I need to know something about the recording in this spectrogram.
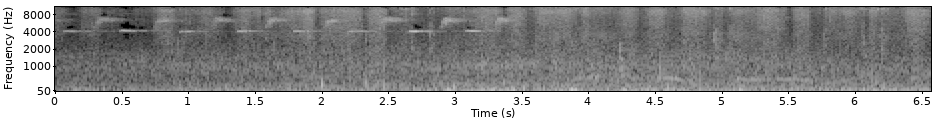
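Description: A great tit in Marino sings a repeated two-note phrase in quick, steady rhythm from some distance, with a wood pigeon cooing faintly underneath amid soft outdoor background noise.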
